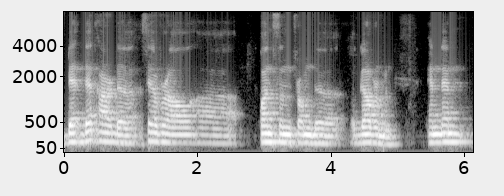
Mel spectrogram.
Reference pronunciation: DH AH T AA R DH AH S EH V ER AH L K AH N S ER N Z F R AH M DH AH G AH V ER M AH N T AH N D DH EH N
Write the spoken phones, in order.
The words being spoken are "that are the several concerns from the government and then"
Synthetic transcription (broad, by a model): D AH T AA R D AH S EH V ER AH L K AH N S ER N F R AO M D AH G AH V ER M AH N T AH N D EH N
